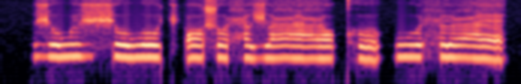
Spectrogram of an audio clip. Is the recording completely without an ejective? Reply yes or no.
no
